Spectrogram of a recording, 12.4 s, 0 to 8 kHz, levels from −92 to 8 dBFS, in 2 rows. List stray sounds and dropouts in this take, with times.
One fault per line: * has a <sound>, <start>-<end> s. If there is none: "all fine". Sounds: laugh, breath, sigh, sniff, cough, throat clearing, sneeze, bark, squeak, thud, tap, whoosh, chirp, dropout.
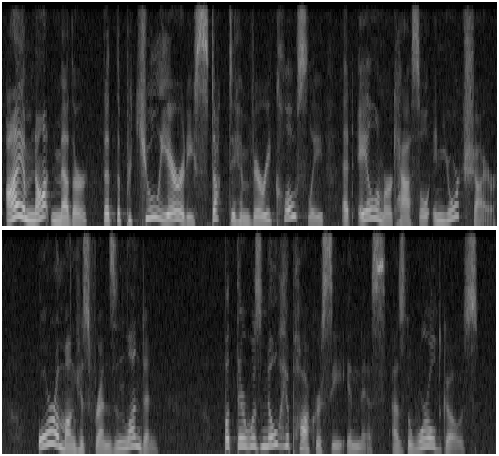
all fine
